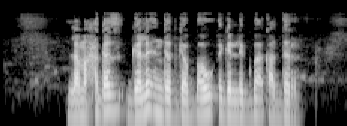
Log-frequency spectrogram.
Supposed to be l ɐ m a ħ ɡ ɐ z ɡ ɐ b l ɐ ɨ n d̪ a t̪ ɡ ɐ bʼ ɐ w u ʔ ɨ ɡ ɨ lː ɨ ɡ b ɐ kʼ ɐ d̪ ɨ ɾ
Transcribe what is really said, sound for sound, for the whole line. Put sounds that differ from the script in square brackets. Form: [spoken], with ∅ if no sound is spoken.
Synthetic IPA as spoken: l ɐ m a ħ ɡ ɐ z ɡ ɐ [∅] l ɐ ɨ n d̪ [ɐ] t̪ ɡ ɐ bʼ ɐ w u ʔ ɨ ɡ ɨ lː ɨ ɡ b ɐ kʼ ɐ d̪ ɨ ɾ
